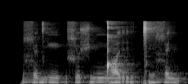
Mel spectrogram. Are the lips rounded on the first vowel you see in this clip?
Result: no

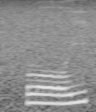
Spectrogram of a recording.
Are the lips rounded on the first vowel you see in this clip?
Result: yes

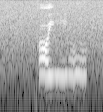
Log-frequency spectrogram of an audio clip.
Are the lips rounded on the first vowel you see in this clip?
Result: yes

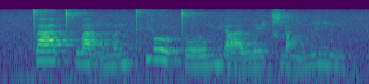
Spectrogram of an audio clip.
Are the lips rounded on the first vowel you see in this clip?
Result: no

